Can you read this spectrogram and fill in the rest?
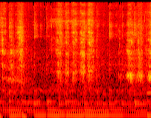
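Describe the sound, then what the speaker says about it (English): Rasp filing a soapstone owl carving, a close, continuous gritty scraping in quick repeated strokes over a steady low hum. "Using the edge of my rasp right now to create a nice neckline here on my carving"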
